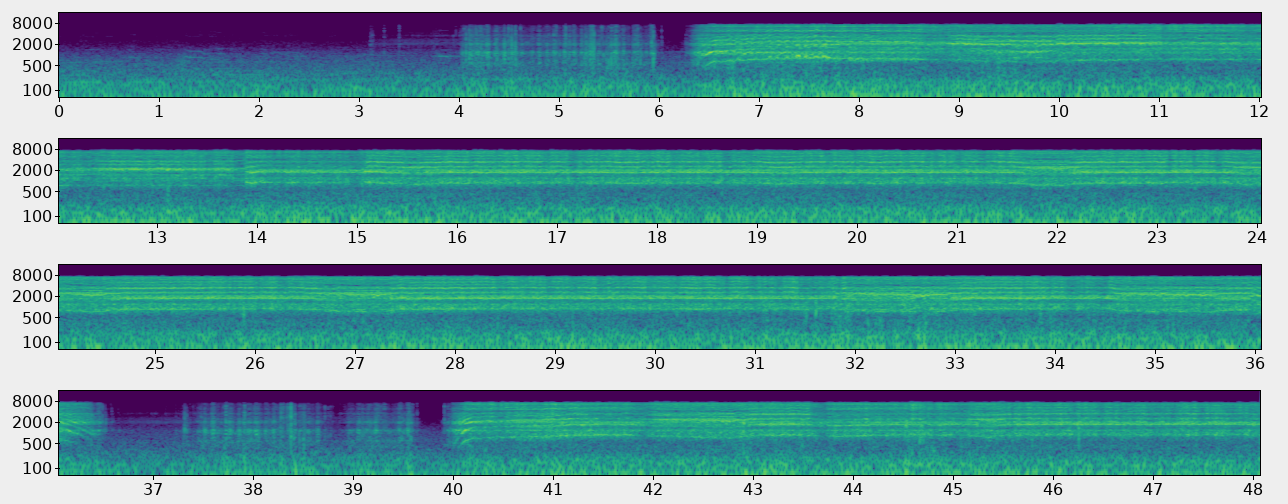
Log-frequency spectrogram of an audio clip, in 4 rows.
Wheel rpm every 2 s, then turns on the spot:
0, 0, 20, 150, 200, 200, 200, 230, 230, 230, 230, 230, 230, 230, 230, 230, 230, 200, 30, 30, 200, 220, 230, 230.
36-38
